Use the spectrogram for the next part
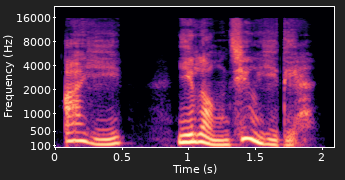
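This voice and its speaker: A woman voicing a cold young man who speaks curtly, scolding one person and placating another, in a husky voice. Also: lowish voice, big pitch swings, measured pace, darkish tone, no echo, clean studio sound, exaggerated voice. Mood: stern. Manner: curt, placating the elder, scolding.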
